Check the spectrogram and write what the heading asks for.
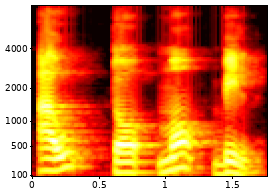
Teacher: Otra, automóvil, automóvil. Entonces, a, u aparecen juntas y las pronunciamos en el mismo golpe de voz, en la misma sílaba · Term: diptongo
